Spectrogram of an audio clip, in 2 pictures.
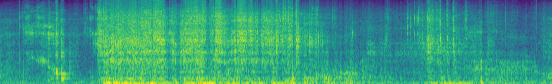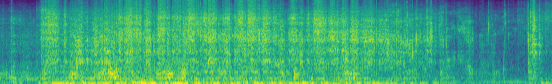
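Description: A hand scrapes and crushes shaved ice loudly, close to a microphone.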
